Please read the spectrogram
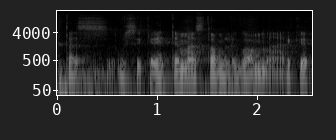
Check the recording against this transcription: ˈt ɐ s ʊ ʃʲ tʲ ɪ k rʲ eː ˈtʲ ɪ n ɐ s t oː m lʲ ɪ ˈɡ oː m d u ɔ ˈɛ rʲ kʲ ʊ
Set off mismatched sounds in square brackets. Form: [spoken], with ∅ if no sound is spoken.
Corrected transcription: ˈt ɐ s ʊ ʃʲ [sʲ] ɪ k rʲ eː ˈtʲ ɪ [m] ɐ s t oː m lʲ ɪ ˈɡ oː m [n] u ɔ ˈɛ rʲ kʲ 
